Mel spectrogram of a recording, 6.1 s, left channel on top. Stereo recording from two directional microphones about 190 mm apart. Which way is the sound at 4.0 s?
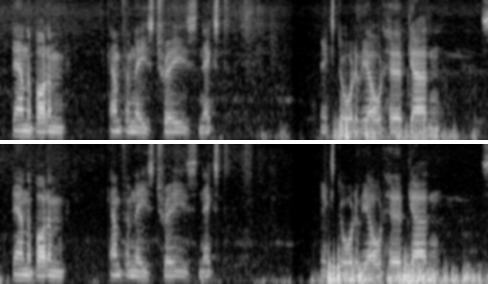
10° left (ahead or behind).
